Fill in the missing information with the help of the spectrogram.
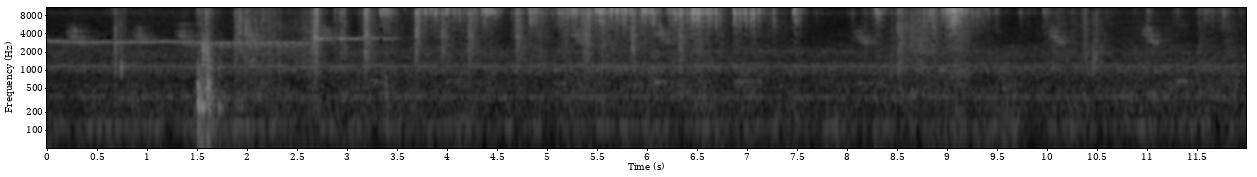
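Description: Small plastic sequins pattering and rattling as they are sprinkled onto a glued ribbon bow and spill onto the table, in many quick light ticks, thickest midway. There is one light knock about a second and a half in.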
